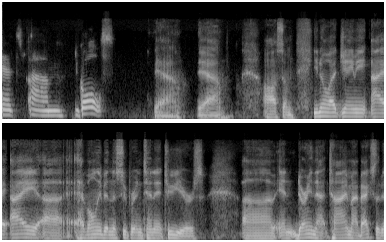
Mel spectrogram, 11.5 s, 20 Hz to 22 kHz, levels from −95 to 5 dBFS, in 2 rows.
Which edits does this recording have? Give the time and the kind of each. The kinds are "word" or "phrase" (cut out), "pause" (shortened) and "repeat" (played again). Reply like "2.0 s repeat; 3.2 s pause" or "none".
1.0 s pause; 8.1 s phrase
